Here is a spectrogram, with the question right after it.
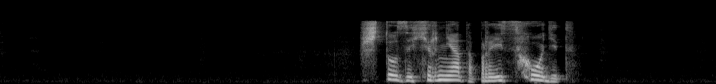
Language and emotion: Russian, angry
